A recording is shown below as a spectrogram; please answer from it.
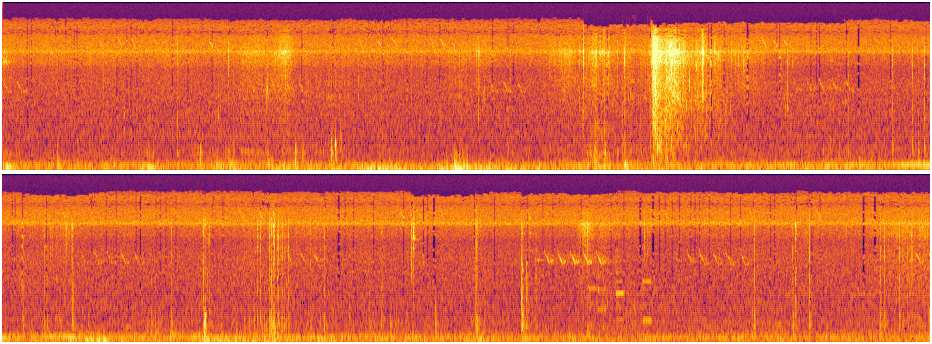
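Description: Outdoor noise from a kayak-mounted camera: steady low wind noise on the microphone with scattered knocks of gear against the kayak, as a hooked fish is worked free of submerged brush. A short splash-like burst comes about ten seconds in.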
